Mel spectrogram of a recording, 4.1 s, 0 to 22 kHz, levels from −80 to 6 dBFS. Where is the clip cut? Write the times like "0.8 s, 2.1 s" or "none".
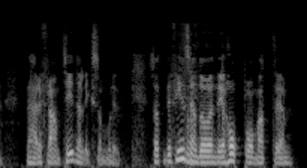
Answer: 1.5 s, 2.2 s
